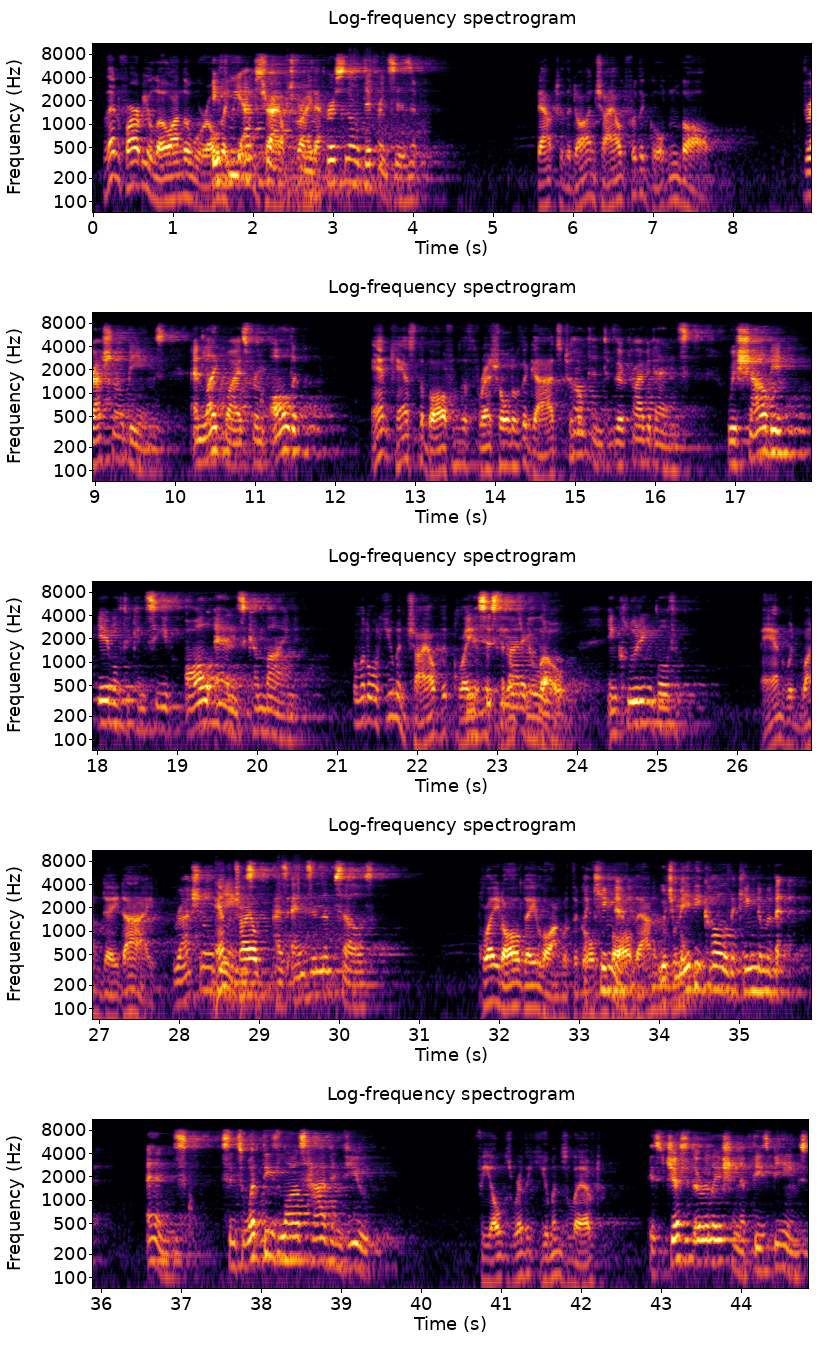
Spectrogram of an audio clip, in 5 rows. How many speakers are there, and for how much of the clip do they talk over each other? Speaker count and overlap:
2, about 13%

